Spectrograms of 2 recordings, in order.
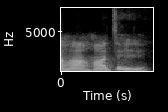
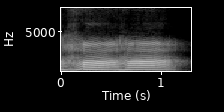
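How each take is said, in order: First: Soft, accepting हाँ, हाँ; agreeing yes. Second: हाँ, हाँ pitched higher as a sharp warning; hushing no. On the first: Teacher showing हाँ as acceptance, soft and agreeable. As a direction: say हाँ, हाँ softly and falling, as a willing yes. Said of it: "स्वीकृति मूलक". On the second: Teacher showing हाँ as a hushing warning, pitched higher. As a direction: say हाँ, हाँ up high to tell someone to stop talking. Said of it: "वो निषेध रूप में". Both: Shown as a demonstration.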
